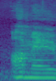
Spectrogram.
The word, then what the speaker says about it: Ame: how to find it ame is pronounced ame rather than am yes goddammit tarana tartu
